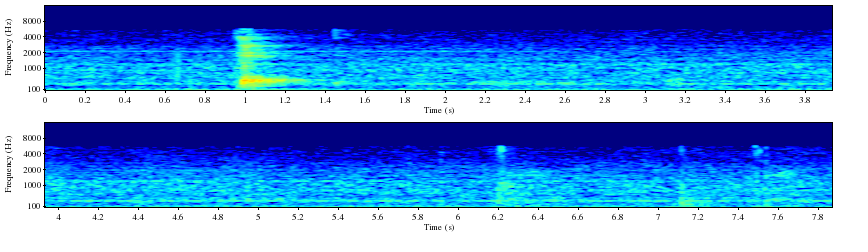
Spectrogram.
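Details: Hiccups, demonstrated in a Chinese medicine diagnosis lecture on listening and smelling examination.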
